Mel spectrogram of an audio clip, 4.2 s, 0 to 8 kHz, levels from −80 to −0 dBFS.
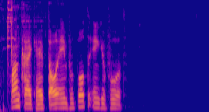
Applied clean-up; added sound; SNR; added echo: neural mask model RNNoise.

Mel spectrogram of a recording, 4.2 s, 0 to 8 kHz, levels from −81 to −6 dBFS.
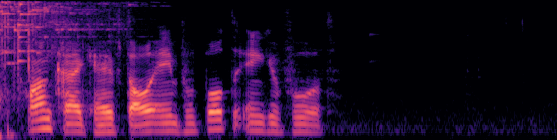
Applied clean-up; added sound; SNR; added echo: none; Shatter; 11 dB; none.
